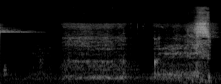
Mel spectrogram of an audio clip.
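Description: A soft rubbing, scuffing noise lasting about a second, with a shorter one just after.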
